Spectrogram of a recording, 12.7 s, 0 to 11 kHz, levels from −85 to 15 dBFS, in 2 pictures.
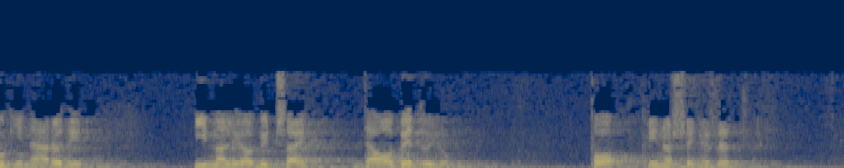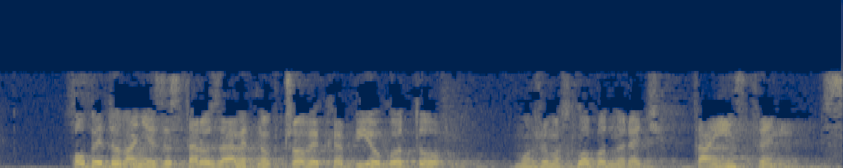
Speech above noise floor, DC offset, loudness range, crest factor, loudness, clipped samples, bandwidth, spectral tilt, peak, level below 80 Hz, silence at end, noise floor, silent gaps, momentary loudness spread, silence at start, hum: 22 dB; under 0.1%; 6 LU; 16 dB; -18 LUFS; under 0.1%; 6.6 kHz; -6 dB/octave; -2 dBFS; -40 dBFS; 0 s; -40 dBFS; none; 14 LU; 0 s; none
